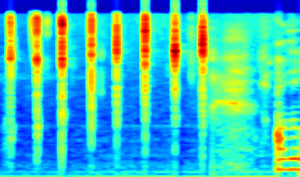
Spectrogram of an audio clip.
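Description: A quick run of about ten small, sharp clicks made right at a handheld microphone, about six a second, stopping about a second and a half in. It shows how closely the mic picks up little sounds.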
